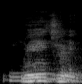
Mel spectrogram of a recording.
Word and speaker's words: 名字: 자, 그거를 명즈라고 할 필요 없이 경성이니까 字 하지 마시고 字 해서 명즈, 名字， 명즈. 名字， 네.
